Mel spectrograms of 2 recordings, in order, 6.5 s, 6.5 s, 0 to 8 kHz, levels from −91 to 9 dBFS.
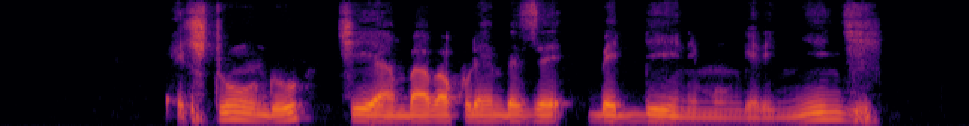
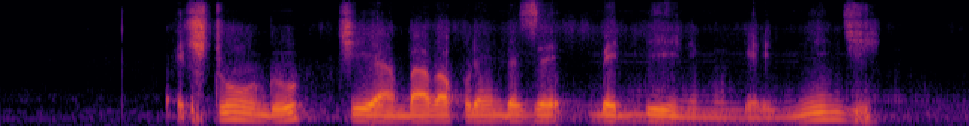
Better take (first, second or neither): first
